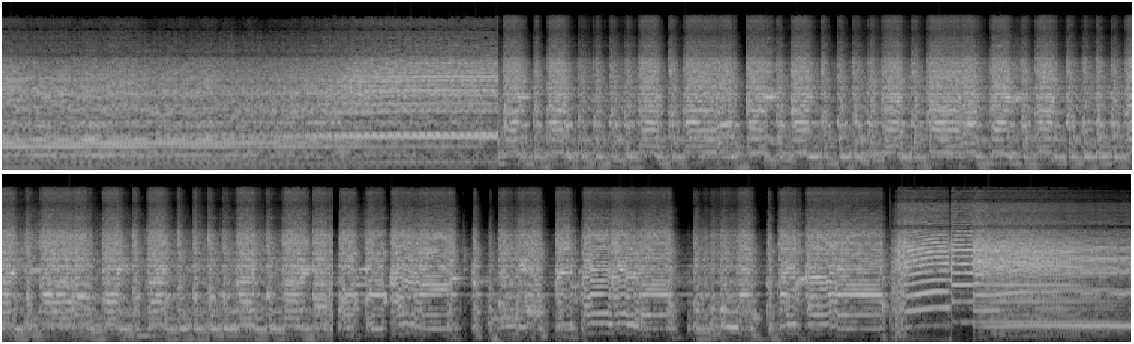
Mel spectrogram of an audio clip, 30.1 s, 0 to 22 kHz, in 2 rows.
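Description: Distorted electric guitar, a Gibson Les Paul played through a cranked Marshall JCM800 Model 4010 50 W 1x12 combo with a Celestion G12H-100 speaker, preamp at 10 and master at 8. It opens with sustained ringing chords, switches about six and a half seconds in to fast, choppy riffing with a few short stops, and ends on a long held note with vibrato.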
